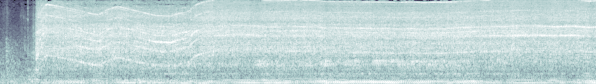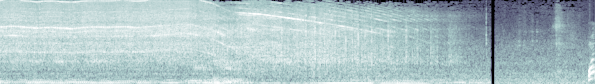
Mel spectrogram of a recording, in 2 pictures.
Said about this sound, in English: Once we have drilled all the holes,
